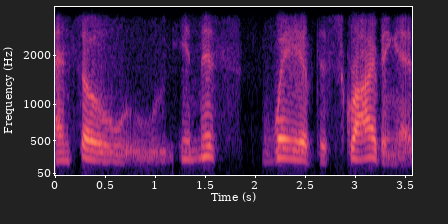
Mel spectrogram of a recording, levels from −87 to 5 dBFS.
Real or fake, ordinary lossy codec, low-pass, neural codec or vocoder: fake; Opus, 24 kbps; 3.6 kHz; vocoder, 22.05 kHz, 80 mel bands, WaveNeXt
